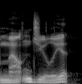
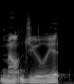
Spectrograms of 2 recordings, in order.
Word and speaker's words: Mount Juliet: Or we have a Mountain Juliet. But if you're from here, you pronounce it Mount Juliet.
